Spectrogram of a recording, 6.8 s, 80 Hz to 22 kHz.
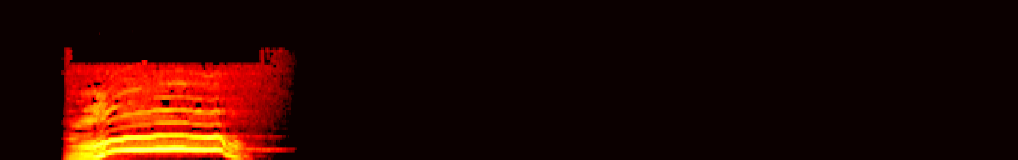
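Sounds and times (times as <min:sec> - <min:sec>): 
single coyote howl: 0:00.4 - 0:01.7.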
